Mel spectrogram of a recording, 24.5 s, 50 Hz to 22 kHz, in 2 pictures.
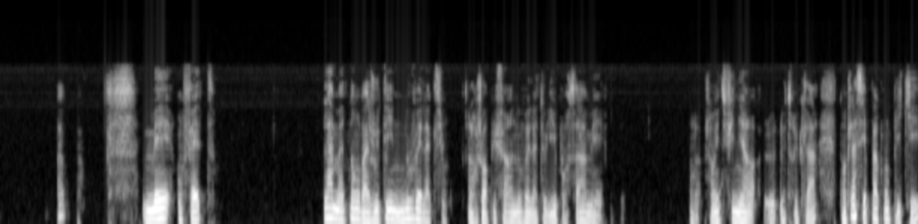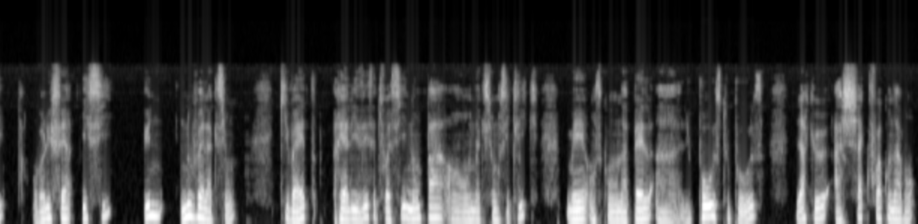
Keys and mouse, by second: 4.1-5.5 middle drag, 5.2 [, 8.3 space, 16.4-18.2 shift+middle drag, 22.5 click, 23.5-24.4 drag.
